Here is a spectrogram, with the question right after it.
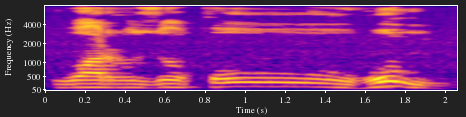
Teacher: ওয়ার, ওয়া open রাখবেন, রাটাকে এখানে মোটা করতে হবে ডিপ করে, ওয়ার জুকু, কফটাকে একালিফ টানবো, হুম এখানে মিম সাকিন এজাহার করবো আমরা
